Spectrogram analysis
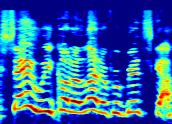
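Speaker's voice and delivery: loud, high-pitched puppet-host voice. Retelling a live TV puppet introducing the show, in Bullwinkle voice. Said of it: "The puppet goes on. He's like".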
